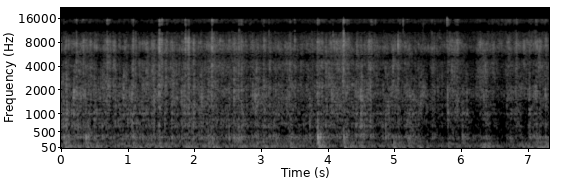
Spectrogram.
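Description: Faint bubbling and spluttering of semolina cooking in boiling water in a frying pan as it is stirred with a silicone spatula, with one soft knock about four seconds in.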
